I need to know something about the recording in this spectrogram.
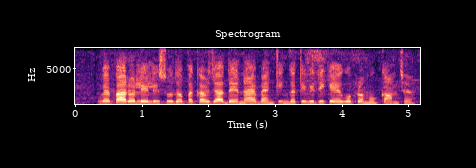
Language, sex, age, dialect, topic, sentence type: Maithili, female, 60-100, Angika, banking, statement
